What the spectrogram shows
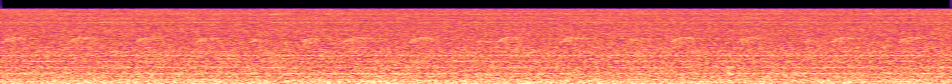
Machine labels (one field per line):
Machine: fan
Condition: normal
